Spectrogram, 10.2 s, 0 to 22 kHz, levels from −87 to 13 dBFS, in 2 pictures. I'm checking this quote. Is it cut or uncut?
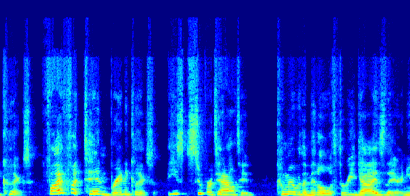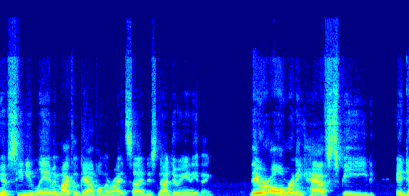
cut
